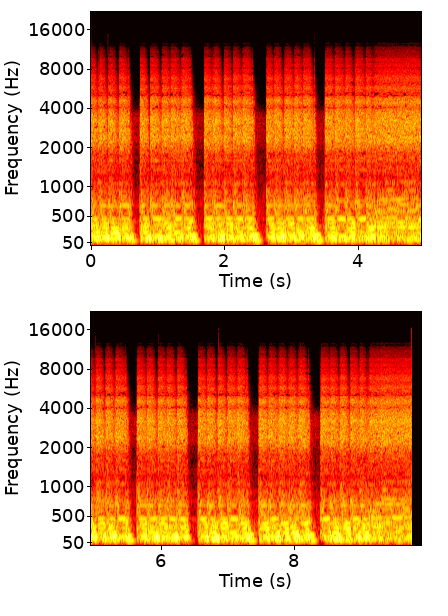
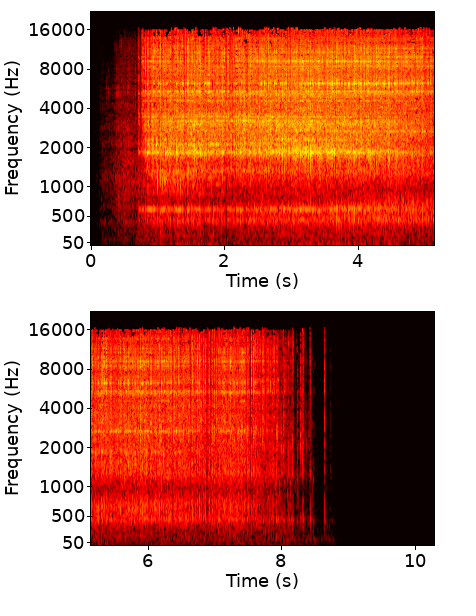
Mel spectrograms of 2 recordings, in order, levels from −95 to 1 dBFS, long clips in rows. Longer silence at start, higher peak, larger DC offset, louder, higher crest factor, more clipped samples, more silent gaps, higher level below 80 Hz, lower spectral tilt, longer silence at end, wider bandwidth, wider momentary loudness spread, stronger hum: second, 0 s vs 0.7 s; about the same, -6 dBFS vs -4 dBFS; neither; about the same, -19 LUFS vs -20 LUFS; second, 14 dB vs 22 dB; neither; neither; first, -38 dBFS vs -76 dBFS; first, -5.5 dB/octave vs 5.5 dB/octave; second, 0.15 s vs 2.35 s; second, 11 kHz vs 17 kHz; second, 3 LU vs 11 LU; neither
